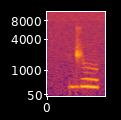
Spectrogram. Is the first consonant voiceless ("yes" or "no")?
no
